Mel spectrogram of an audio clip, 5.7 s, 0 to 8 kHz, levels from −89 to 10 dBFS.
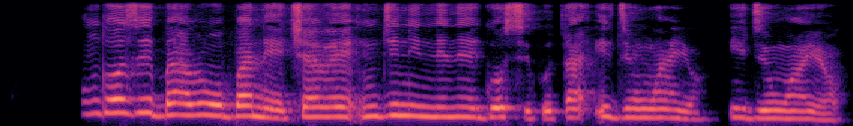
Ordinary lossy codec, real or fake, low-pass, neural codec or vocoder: none; fake; 7.2 kHz; codec, 16 kHz, 4 kbps, X-Codec, WavLM features, trained on Multilingual LibriSpeech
